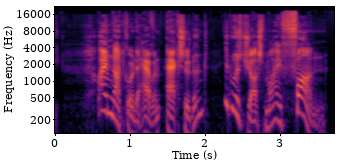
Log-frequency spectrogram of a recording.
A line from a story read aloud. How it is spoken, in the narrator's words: cried amusedly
